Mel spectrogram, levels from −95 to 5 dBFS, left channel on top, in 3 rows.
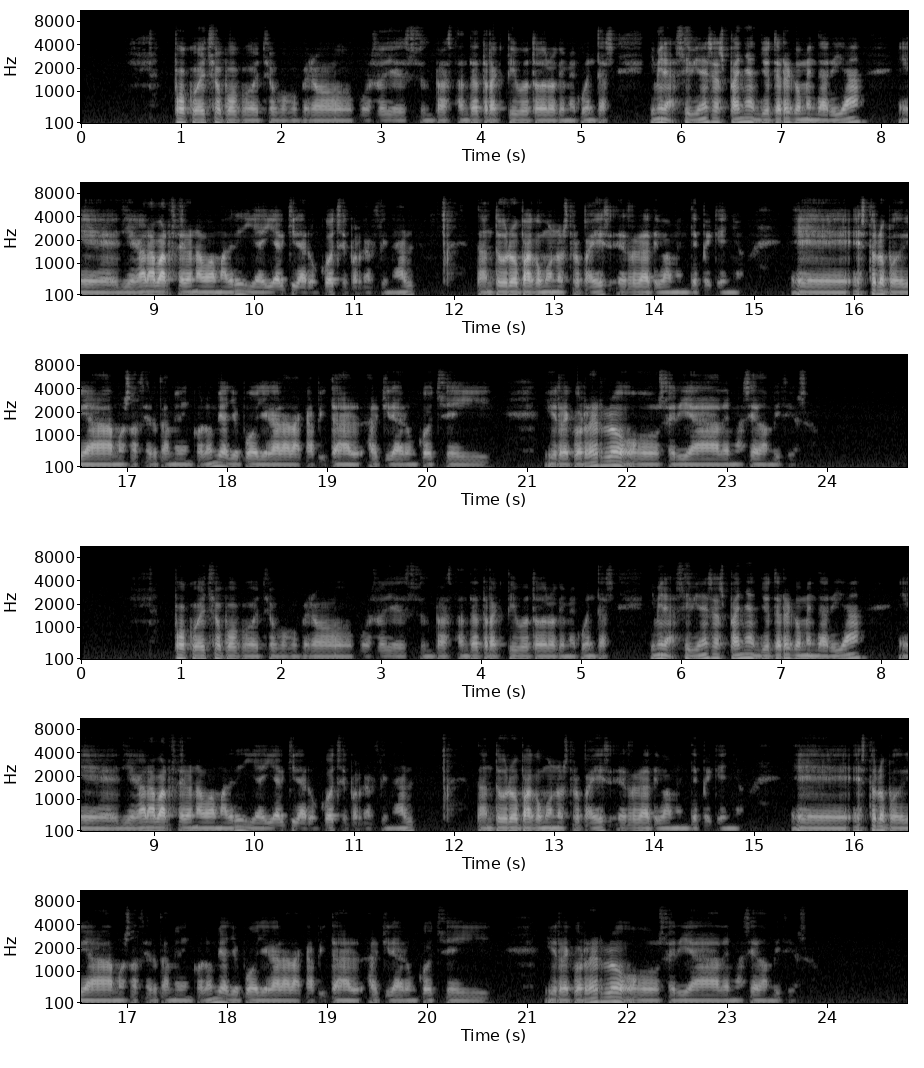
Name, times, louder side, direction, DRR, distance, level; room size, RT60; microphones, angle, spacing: voice 1, 0.7-11.6 11.9-20.6 20.9-23.8, left 2 dB, 70° left, 5.8 m, -37 dB
head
